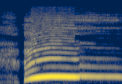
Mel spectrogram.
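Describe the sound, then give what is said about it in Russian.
A person imitates a mournful howl, one long sustained wail that rises briefly and then holds steady, loud, after a short faint sound at the start. “И ты посмотри, на весь мир вой”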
